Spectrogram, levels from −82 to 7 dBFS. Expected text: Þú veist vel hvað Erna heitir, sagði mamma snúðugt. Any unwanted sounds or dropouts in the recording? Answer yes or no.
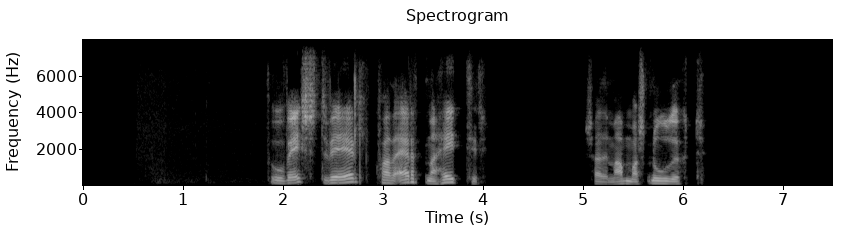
no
